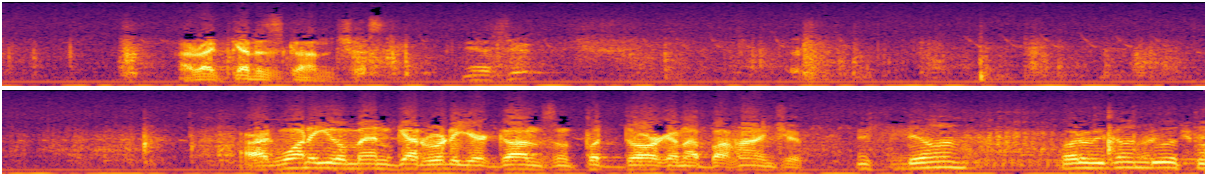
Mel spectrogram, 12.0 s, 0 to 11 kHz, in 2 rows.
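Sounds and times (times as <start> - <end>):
faint footsteps: 0.0 - 12.0
steady low hum: 0.0 - 12.0.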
